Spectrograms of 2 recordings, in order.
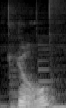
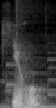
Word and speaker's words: Kyrö: D'ailleurs, je crois que ça se prononce Ciro et non Kiro.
